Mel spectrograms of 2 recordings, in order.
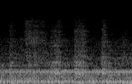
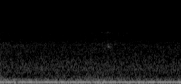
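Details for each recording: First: Whirlpool WED5100HW0 dryer: a low steady rumble with a rough scraping rasp pulsing a few times a second as the drum turns; fixed by replacing the blower. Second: Whirlpool WED5100HW0 dryer running after a blower replacement fixed a scraping noise: smooth, quiet drum and blower hum with no rubbing, and it heats normally.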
